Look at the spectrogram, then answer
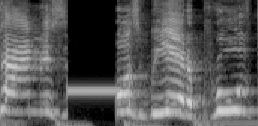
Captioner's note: beep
